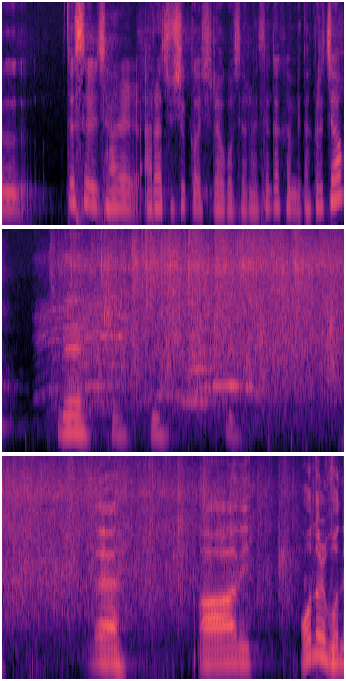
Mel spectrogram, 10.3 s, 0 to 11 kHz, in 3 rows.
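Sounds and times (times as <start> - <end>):
speech: 0.0 - 5.9, 7.7 - 8.2, 8.8 - 10.2
audience applause: 3.8 - 10.2.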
